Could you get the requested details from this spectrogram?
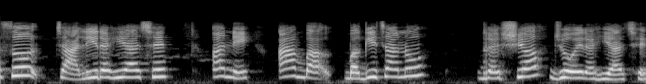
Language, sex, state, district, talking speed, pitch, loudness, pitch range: Gujarati, female, Gujarat, Valsad, 110 wpm, 330 Hz, -13 LUFS, 295-360 Hz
